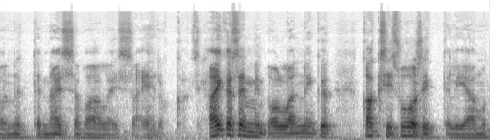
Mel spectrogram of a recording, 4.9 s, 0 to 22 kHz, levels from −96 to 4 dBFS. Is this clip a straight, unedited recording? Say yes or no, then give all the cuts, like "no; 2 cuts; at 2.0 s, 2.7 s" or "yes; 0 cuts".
no; 1 cut; at 2.7 s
